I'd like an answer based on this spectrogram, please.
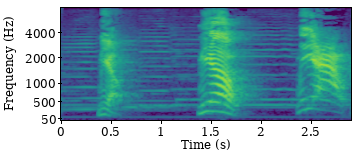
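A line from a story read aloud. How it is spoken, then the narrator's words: Shouting. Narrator (Dutch): schreeuwde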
